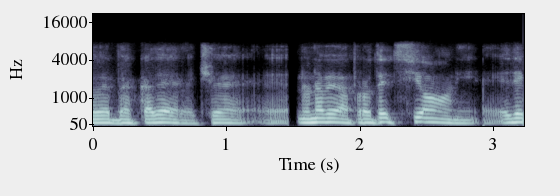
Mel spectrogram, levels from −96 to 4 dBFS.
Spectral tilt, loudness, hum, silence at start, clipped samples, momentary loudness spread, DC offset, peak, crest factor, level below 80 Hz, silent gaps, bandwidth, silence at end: -7.5 dB/octave; -17 LUFS; none; 0 s; under 0.1%; 10 LU; under 0.1%; -2 dBFS; 14 dB; -54 dBFS; none; 7.6 kHz; 0 s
